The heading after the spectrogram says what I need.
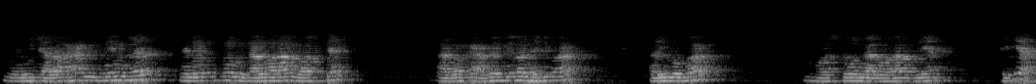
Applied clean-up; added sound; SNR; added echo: neural separator model SepFormer DNS4.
